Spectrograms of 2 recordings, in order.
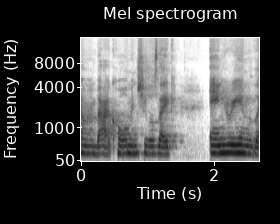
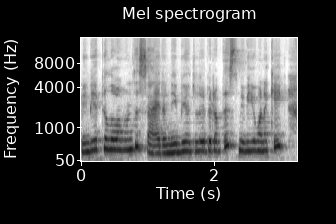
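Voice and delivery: higher-pitched, fussing helper; over-eager caretaker; 5 semitones higher, faster than usual. Acted. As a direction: fuss over a partner, offering anxiously in a high voice. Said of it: "me trying to be like".

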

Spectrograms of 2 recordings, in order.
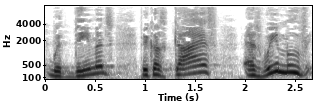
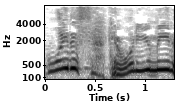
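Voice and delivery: high, louder mock protest; indignant disbelief; 10 semitones higher, 5 dB louder than usual. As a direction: bristle back at the rebuke, pitched up. Apostles indignant at Jesus.

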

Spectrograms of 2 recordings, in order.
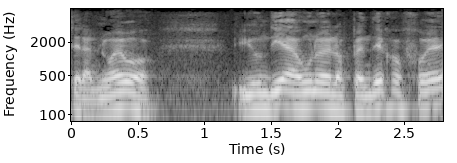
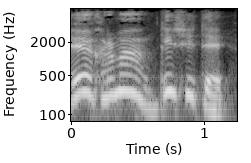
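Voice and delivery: mock angry; 10 semitones higher, slower than usual. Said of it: "vino así enojado a mí".

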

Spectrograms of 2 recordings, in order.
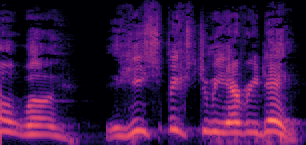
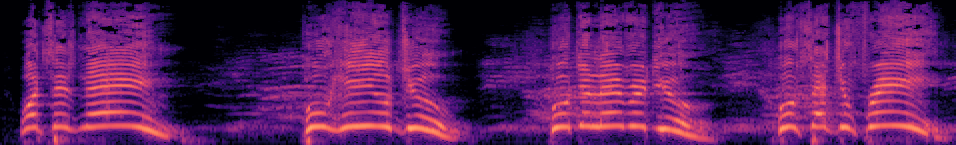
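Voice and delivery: high, loud, slow preacher's shout; preaching at full force; 9 semitones higher, 8 dB louder, slower than usual. Acted. Preacher rousing a sleepy congregation, slow booming shout. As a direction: thunder it at the pews, drawn out.

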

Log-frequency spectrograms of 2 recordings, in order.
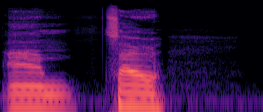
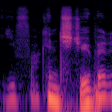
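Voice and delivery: inner critic voice; 6 semitones higher, 4 dB quieter than usual. Retold or imitated. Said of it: "the head noise was like".

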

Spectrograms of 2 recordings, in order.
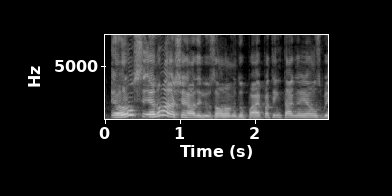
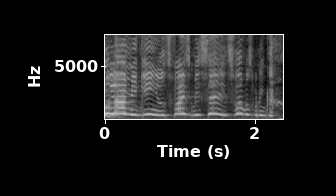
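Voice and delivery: high sweet childish cartoon voice; squeaky kids' show host greeting; cartoon princess; 13 semitones higher, slower than usual. Mocking the president's son's videos.

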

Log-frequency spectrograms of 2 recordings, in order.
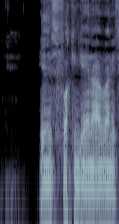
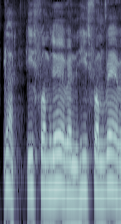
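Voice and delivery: roadman shout; 10 semitones higher, 10 dB louder than usual. Retold or imitated. Acted quote of men at a dance.

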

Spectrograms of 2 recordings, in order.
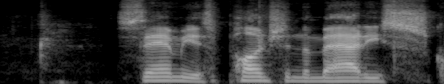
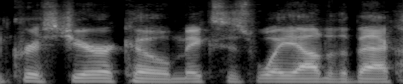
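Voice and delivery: ordinary talk, nothing marked

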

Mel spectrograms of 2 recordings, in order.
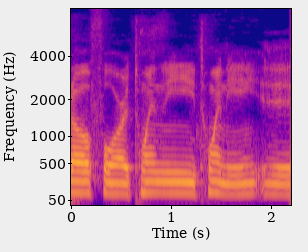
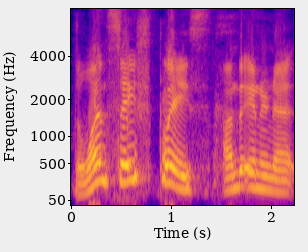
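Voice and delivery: announcer sign-off; 5 semitones higher, 5 dB louder than usual. Pretend. Hammy podcast sign-off plug.

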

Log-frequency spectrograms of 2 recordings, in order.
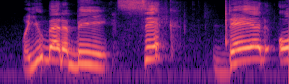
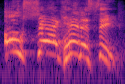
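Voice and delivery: angry shout; 9 semitones higher than usual. Acted. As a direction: keep yelling the name. Teacher still shouting.

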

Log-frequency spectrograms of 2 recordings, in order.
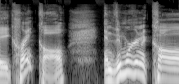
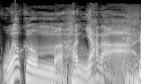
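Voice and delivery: slow, syrupy, overly welcoming greeting; mock welcome sign; 3 semitones lower, much slower than usual. Mocking other states' greetings, slow syrupy welcome. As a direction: drawl it like a friendly state sign. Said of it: "everybody else's state's like".

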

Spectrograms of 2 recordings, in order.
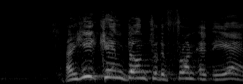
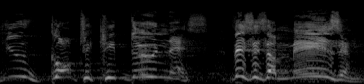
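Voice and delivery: higher, drawn-out gushing praise; amazed leader; 4 semitones higher, 4 dB louder than usual. Retold or imitated. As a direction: imitate an enthusiastic convert to the show. Leader amazed at the later show.

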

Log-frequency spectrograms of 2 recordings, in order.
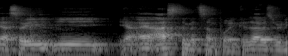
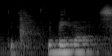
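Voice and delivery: higher, sing-song mock innocence; mock innocent; 9 semitones higher than usual. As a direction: play it sweet and innocent, teasing yourself.

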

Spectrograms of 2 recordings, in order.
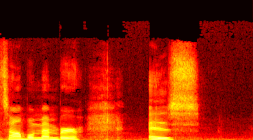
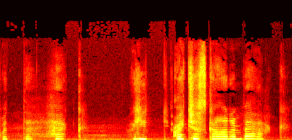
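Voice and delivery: breathy start, then high-pitched protest; mock exasperation; 8 semitones higher than usual. Child voicing Eliza upset at losing husband, mock exasperated. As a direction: complain in playful disbelief.

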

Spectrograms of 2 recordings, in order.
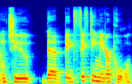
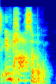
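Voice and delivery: normal talking voice

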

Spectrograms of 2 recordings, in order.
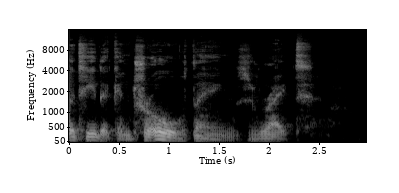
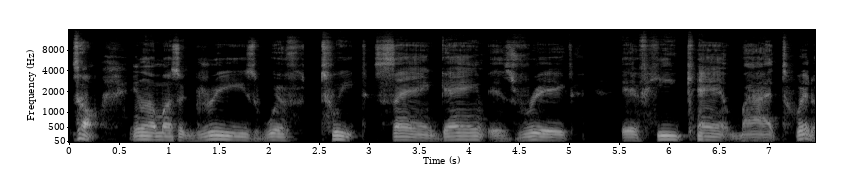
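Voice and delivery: slow mock newsreader delivery; slow headline reading; news read; 4 semitones higher, slower than usual. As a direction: read the headline slowly like an anchor. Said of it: "I'm reporting the news".

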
